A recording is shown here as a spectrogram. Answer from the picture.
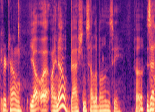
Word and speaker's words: Bastien Salabanzi: here rolls off your tongue yeah I know bastien salabanzi is that how you pronounce it though in that's it that's it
